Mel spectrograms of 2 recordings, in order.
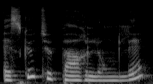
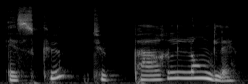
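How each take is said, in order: First: Said in the usual way. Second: Slow model question. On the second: Shown as a demonstration. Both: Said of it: "Haydi tekrar edip".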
